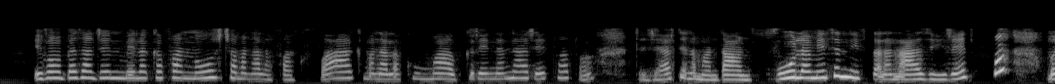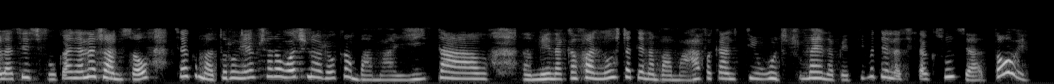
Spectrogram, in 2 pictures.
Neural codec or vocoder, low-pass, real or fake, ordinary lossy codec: none; 5.4 kHz; real; AAC, 24 kbps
